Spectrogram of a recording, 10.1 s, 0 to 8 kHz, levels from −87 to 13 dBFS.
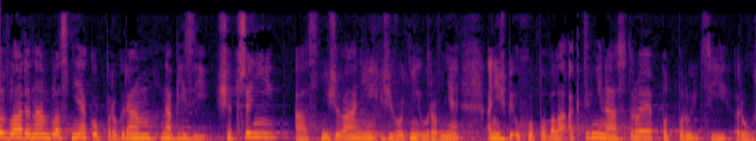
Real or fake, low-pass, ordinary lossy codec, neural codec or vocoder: real; 7.2 kHz; MP3, 32 kbps; none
